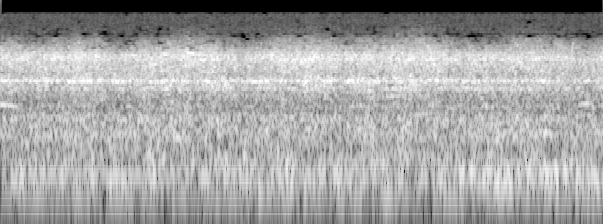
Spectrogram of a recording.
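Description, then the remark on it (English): A big helicopter comes down at a village to pick someone up, a loud, steady wash of engine and rotor noise that fills the whole clip without letting up, with no voices. “Until Zaslow came down to get me in a big helicopter.”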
